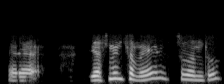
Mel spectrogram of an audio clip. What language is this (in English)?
Sanskrit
